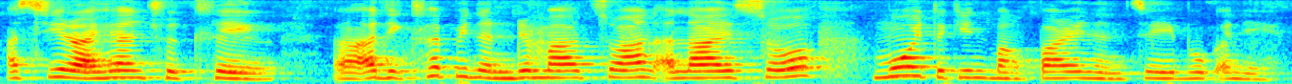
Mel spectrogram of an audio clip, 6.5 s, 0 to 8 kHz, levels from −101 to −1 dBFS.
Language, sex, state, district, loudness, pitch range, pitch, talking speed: Mizo, female, Mizoram, Aizawl, -17 LUFS, 215-250 Hz, 235 Hz, 215 wpm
